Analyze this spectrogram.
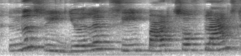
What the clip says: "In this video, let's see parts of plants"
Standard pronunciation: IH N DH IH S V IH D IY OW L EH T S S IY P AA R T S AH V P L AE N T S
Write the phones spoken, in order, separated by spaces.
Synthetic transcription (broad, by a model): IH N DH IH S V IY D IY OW L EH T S S IY P AA R T S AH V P L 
